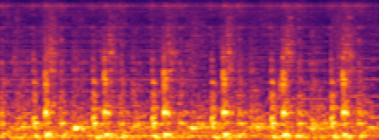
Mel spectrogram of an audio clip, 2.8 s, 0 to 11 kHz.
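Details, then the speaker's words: Cruisers Yachts 320 Express head system after replacing accumulator vacuum switch: steady rhythmic pumping about two strokes a second, unlabored, charging the accumulator; fixed, normal. "We should hear it uh hear the pump run for a little bit until it charges the accumulator and then it should stop."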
